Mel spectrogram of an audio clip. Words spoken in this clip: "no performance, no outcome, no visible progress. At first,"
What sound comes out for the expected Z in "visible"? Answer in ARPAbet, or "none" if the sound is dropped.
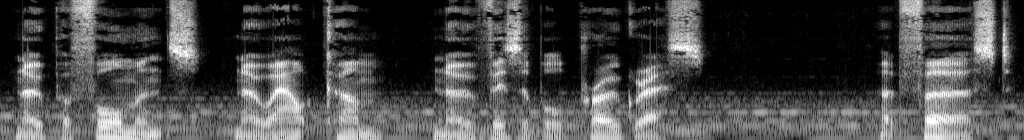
Z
